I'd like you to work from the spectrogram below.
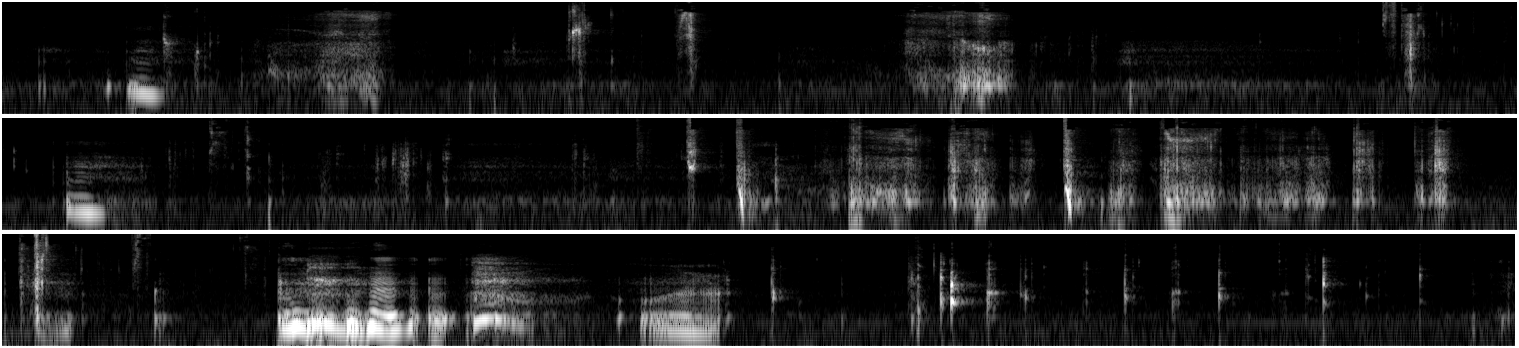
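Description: Wet sucking and biting on a popsicle, heard alone as irregular bursts of smacking, slurping and crunchy bites with short quiet gaps, loudest in a longer cluster near the end.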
